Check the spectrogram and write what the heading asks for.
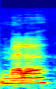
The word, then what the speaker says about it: meta: atom this is meta we use the letter m but we pronounce it meta metachlorostyrene and again meta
